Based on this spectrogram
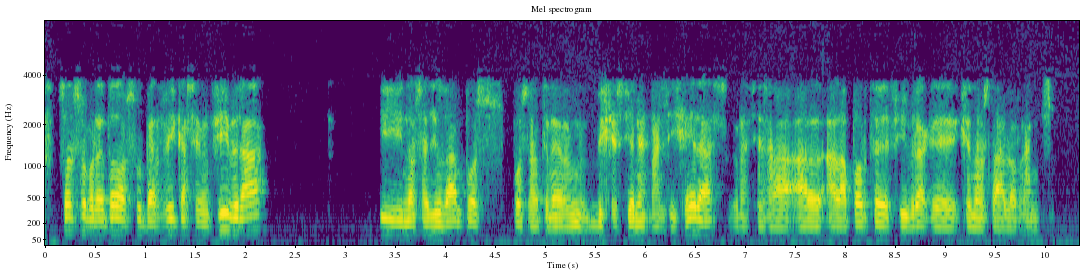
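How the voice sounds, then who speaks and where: A man with an ordinary speaking voice and fairly low pitch speaks at a moderate pace with ordinary pitch variation. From Alzira, Valencia, Spain. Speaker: edible flower grower, former cook. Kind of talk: interview.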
